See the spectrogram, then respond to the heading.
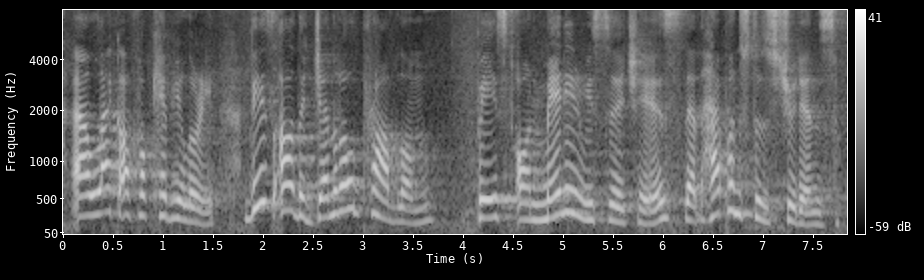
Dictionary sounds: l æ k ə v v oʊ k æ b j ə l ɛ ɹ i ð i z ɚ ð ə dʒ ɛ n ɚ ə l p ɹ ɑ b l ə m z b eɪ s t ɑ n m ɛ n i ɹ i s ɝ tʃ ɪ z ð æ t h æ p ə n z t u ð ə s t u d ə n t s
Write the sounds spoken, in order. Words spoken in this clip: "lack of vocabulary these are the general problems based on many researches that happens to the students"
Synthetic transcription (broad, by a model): l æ k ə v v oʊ k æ b j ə l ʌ ɹ i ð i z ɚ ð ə dʒ ɛ n ɚ ə l p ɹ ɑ b l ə m b eɪ s t ɑ n m ɛ n i ɹ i s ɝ tʃ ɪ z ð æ t h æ p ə n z t u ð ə s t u d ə n t s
